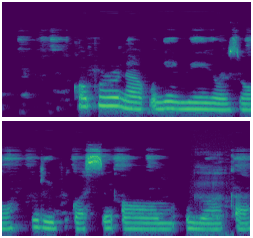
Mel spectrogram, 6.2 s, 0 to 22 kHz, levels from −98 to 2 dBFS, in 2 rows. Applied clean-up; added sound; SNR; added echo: classical method log-MMSE.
